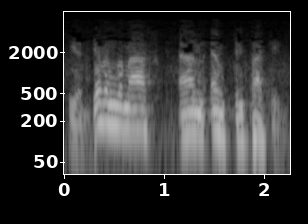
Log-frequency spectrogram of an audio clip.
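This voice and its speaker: A man's voice: medium pitch, very animated, brisk, breathy edge. A man narrating a radio serial in 1940s announcer style, dramatic and suspenseful. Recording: tinny old radio serial, faint noise.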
